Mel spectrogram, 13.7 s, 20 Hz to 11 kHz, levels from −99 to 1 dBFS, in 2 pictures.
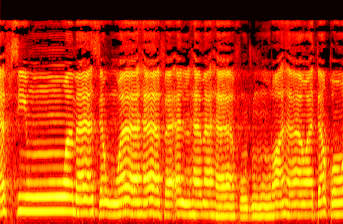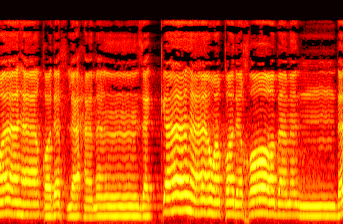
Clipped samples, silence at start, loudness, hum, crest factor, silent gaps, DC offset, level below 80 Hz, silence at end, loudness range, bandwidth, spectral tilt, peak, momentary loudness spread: under 0.1%; 0 s; -21 LUFS; none; 16 dB; none; under 0.1%; -64 dBFS; 0 s; 3 LU; 8.4 kHz; -5 dB/octave; -6 dBFS; 8 LU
